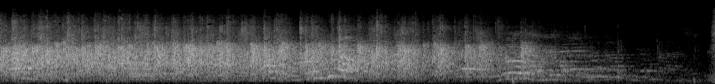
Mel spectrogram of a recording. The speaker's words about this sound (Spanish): Se atreve a darse un aplauso en esta noche. Ese es para usted, para usted.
